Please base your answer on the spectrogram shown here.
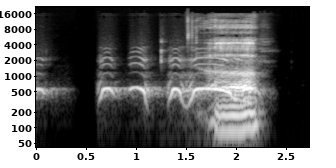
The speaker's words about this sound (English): So there's an owl hoot in there somewhere. Oh, there it is. An owl hoot.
